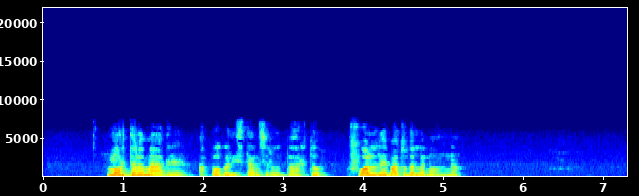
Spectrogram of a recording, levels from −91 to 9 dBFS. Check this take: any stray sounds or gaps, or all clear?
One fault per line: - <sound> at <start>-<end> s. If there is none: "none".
none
